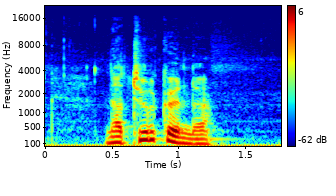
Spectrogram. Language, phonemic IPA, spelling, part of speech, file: Dutch, /naːˈtyrkʏndə/, natuurkunde, noun, Nl-natuurkunde.ogg
- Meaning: physics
